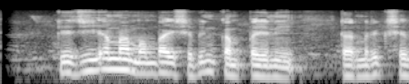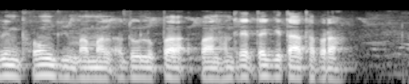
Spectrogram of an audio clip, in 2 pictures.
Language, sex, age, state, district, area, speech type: Manipuri, male, 60+, Manipur, Churachandpur, urban, read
